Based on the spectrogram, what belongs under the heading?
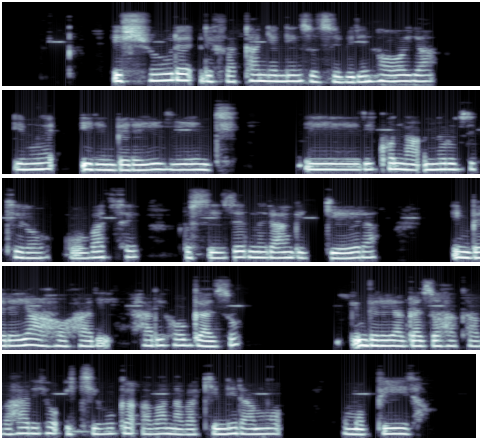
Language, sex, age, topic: Rundi, female, 25-35, education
